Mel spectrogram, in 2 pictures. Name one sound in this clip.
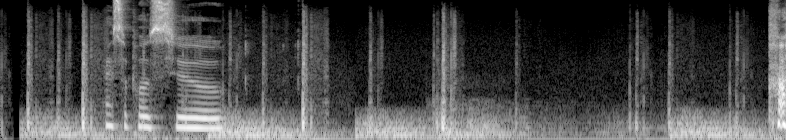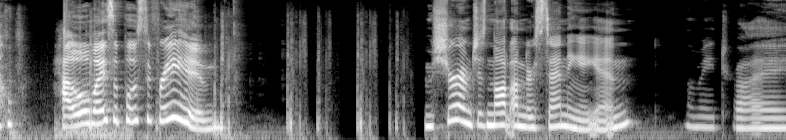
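A young woman talks with animation through a close microphone.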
